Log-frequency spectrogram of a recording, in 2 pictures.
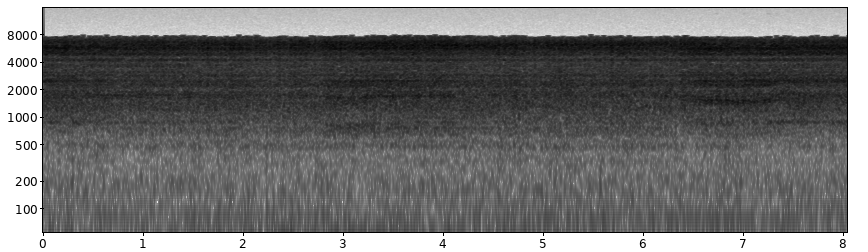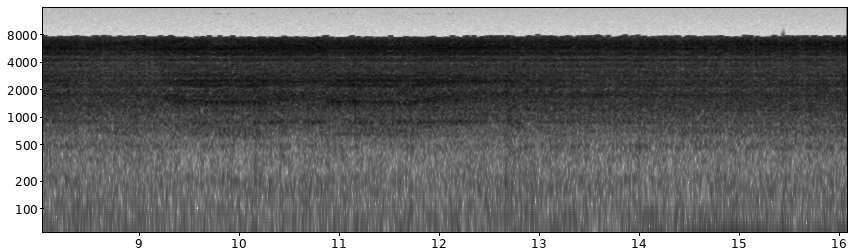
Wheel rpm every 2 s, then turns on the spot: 230, 230, 230, 220, 220, 220, 230, 230.
none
